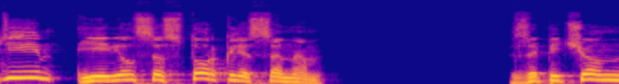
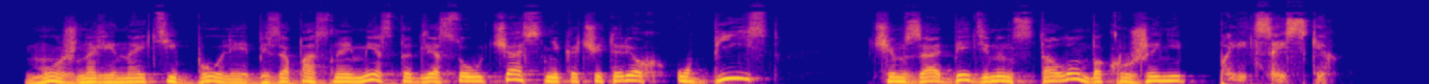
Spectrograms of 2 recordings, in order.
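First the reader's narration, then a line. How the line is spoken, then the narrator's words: Whisper. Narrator (Russian): шепнул Мелиссе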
